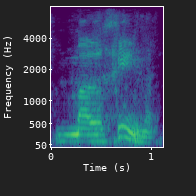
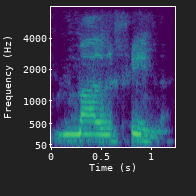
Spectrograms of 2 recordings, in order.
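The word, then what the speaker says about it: מַלְכִין: would be mlachim, but in Aramaic it's malchim. The first thing you notice is the nun, final nun instead of final mem. The second thing is that you have a closed syllable at the beginning, where in Hebrew the first letter bears the reduced vowel shva. So mlachim is malchin.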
